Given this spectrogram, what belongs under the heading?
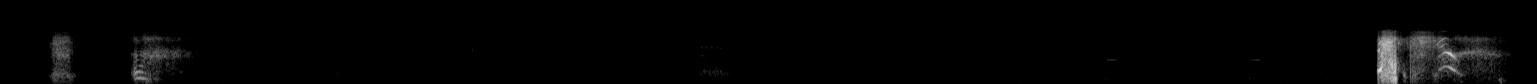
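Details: Hay fever sneezing, ongoing for several days: two brief sneezes or sniffs, a long quiet pause, then a forceful full sneeze.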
